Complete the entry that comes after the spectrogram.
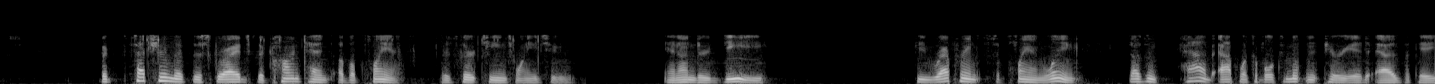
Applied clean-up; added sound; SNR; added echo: neural separator model SepFormer WHAMR!.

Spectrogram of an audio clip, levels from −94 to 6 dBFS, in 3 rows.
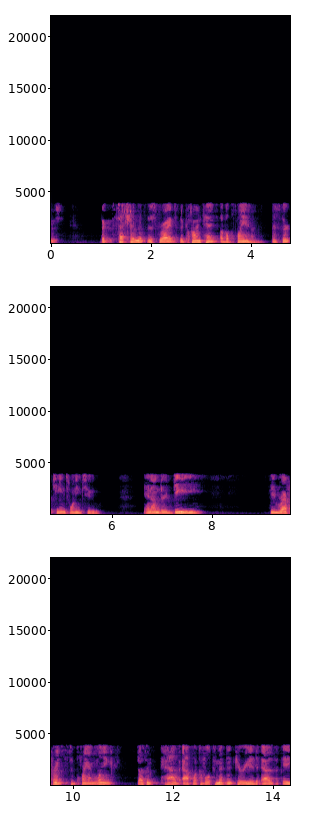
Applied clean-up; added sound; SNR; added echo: neural mask model DeepFilterNet 3.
